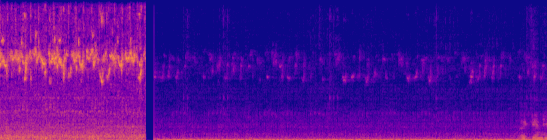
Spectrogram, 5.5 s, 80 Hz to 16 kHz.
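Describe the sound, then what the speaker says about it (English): A 1984 Porsche 944 engine with a slipping belt: a loud high squeal runs over the idle, then cuts out abruptly, leaving a steady close low engine rumble and faint chirps. "That's a belt squeal going on here."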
